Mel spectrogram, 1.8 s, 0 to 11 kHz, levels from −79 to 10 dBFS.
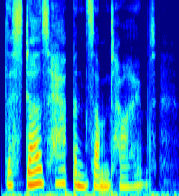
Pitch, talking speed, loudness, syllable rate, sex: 195 Hz, 135 wpm, -19 LUFS, 5.1 syllables/s, female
